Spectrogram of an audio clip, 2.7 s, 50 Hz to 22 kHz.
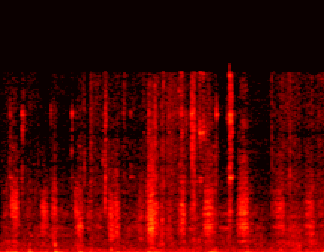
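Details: Four-week-old Norwich Terrier puppies, one of a litter of three, visited at Mouchnice on 25 August 2018; quick breathy panting bursts repeat several times a second, with soft clicks and rustling around them.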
